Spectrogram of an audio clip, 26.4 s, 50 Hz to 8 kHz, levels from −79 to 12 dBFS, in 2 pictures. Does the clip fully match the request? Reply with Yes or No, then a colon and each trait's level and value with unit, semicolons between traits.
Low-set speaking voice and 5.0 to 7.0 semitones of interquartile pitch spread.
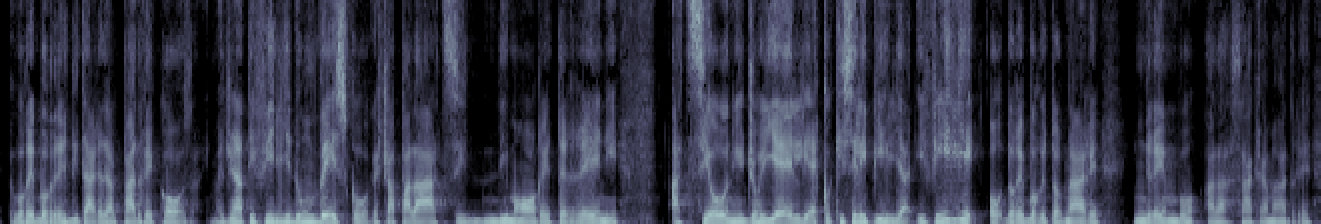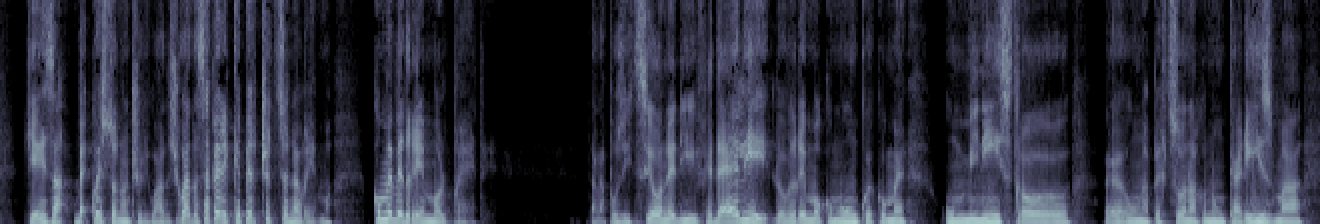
Yes: low, 120 Hz; wide, 5.6 semitones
